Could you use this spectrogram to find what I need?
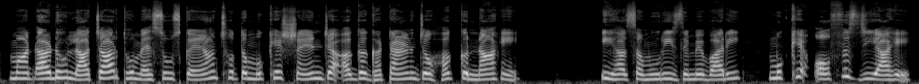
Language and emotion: Sindhi, sad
